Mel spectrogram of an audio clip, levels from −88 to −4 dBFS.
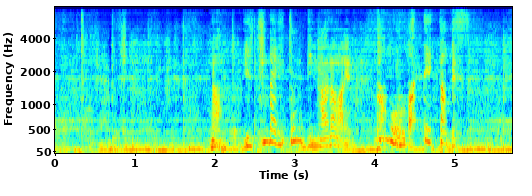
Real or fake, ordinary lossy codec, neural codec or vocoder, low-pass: fake; none; codec, 24 kHz, 1 kbps, SNAC; 7.2 kHz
